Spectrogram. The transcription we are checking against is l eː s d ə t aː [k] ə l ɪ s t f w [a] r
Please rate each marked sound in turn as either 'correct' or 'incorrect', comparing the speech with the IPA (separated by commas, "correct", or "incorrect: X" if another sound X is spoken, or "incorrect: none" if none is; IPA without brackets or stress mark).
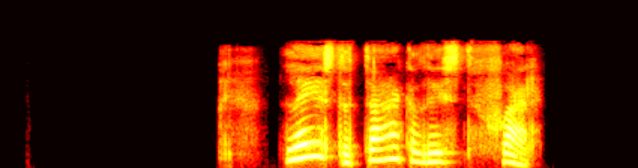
correct, correct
